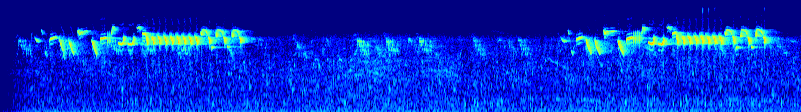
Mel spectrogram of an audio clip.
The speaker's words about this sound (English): A tiny brown bird with a short, cocked tail and a loud voice. The wren is unmistakable. It can be found in almost any habitat where there are insects to eat and bushes or rock crevices in which to build their domed nest out of moss and twigs.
